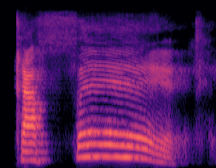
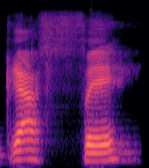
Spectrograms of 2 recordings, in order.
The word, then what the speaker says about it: café: Você percebe que café, esse fé é a sílaba que mais se prolonga, é a sílaba de pronúncia mais forte. Então vou aproveitar aqui já o primeiro exemplo, né, para mostrar a vocês o seguinte. em café. A sílaba tônica é a última.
